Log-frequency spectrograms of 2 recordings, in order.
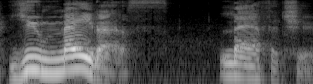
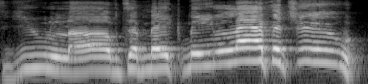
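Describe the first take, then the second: First: Said in the usual way. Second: High, loud, very slow theatrical mother; mommy dearest voice. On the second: Retold or imitated. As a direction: drag out every word like a menacing diva mom. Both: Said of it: "in my mommy dearest voice".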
